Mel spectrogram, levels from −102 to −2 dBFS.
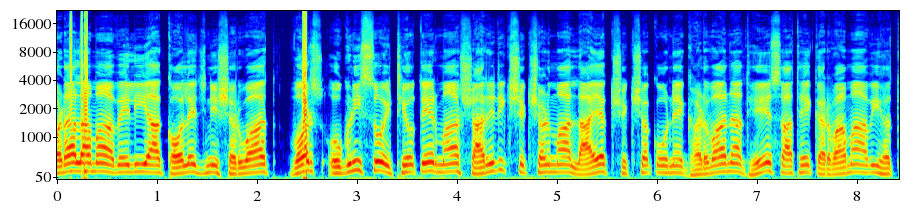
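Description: At 0.14 to 0.31 s the speech breaks into harsh cracks from integer overflow, with peaks driven about 2 dB past the limit. It returns at 2.47 to 2.50 s, just before "ઓગણીસો ઈઠ્યોતેરમાં શારીરિક", about 3 dB over. Instead of flattening at full scale, each excess peak wraps to the opposite extreme, so the crack is abrupt and violent rather than the buzzy flattening of clipping.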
